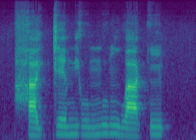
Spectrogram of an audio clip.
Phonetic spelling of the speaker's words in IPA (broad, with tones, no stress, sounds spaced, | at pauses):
h a˨˩ j k e˦ m j u˧ m u˦ ŋ w a˨˩ k ĩ˦ p̚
